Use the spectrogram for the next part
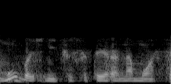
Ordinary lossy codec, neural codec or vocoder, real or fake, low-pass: AAC, 16 kbps; none; real; 3.6 kHz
